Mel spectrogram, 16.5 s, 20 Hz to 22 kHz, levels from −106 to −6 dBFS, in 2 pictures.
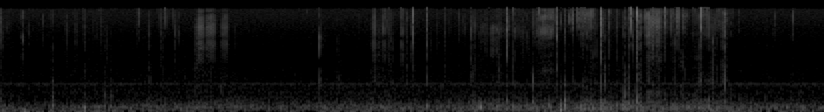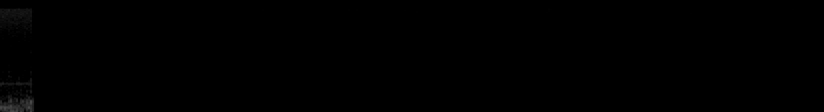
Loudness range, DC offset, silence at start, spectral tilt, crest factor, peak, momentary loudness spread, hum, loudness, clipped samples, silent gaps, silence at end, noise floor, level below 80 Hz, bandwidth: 9 LU; under 0.1%; 0 s; -1.5 dB/octave; 46 dB; -22 dBFS; 15 LU; none; -60 LUFS; under 0.1%; none; 7.9 s; under -90 dBFS; -90 dBFS; 16.5 kHz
